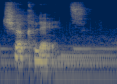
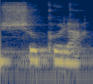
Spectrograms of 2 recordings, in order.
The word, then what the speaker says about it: chocolat: Okay, chocolate. This one is the same word, but pronunciation is different. Du chocolat.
